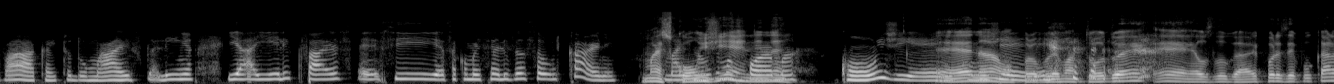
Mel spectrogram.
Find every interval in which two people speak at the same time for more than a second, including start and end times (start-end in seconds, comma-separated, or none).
6.6-8.0, 9.3-10.6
